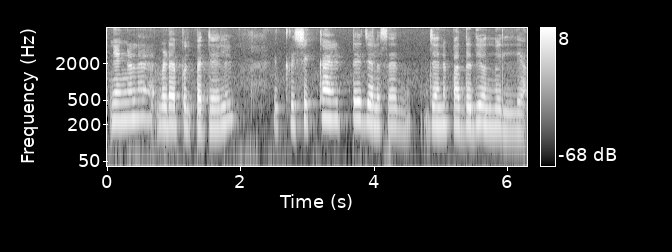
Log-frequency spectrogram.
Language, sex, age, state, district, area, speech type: Malayalam, female, 30-45, Kerala, Malappuram, rural, spontaneous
